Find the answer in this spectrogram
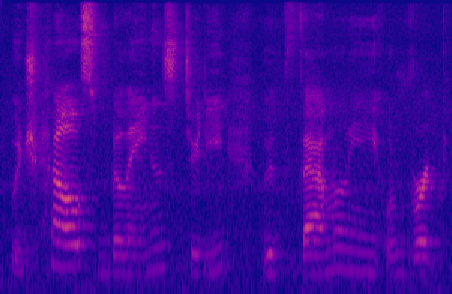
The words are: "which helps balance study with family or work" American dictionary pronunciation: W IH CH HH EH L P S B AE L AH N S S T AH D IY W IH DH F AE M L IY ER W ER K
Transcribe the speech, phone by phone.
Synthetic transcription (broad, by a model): W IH CH HH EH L S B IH L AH N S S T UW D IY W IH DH F AE M L IY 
